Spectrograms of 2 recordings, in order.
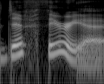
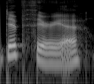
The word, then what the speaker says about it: diphtheria: And also, we were pronouncing that correctly. That is diphtheria, as we learned, not diphtheria, like most people.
